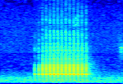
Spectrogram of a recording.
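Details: A male downy woodpecker testing a tree in April in Edmonton's Whitemud Creek Valley hammers a rapid, even burst of about a dozen sharp taps in under a second; the tree does not resonate well. Quiet background.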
